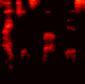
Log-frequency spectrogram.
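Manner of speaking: hushed delighted whisper; whispered aside. Real, not acted. Aside during class.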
